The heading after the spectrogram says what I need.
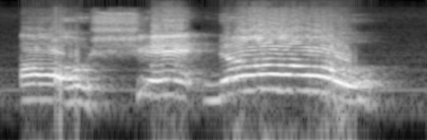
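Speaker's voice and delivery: loud high cry of disbelief; anguished no; dismayed shout. Real, not acted. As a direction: yell at the screen as it goes wrong. Reaction to bad play.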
